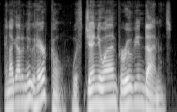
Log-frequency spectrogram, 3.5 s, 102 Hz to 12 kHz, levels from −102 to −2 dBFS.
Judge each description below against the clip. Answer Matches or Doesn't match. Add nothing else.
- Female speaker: Doesn't match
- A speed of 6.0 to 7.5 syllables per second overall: Doesn't match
